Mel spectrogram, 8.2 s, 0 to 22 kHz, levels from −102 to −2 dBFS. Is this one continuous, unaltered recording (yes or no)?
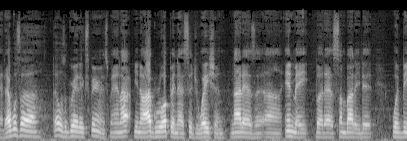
no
